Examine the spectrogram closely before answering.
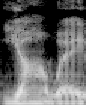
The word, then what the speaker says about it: Yahweh: Centuries later, some readers took that hybrid combination as if it were the actual pronunciation, and thus the form Jehovah appeared in certain Western traditions. In parallel, most modern scholars consider the vocalization Yahweh more likely based on linguistic clues, theophoric names such as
